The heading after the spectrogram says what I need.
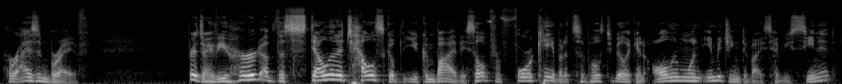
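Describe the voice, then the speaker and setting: A man's voice: mid-range voice, very animated, fast, a little mellow. A man hosting a live question-and-answer session, talking casually and explaining with emphatic stress on key words. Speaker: host of a live space Q&A.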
